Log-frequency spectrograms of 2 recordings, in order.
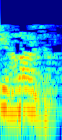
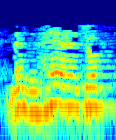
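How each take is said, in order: First: هاجر with a dark, thickened haa; wrong heavy ha. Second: من هاجر recited slowly with a thin, fronted haa; light ha. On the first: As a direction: say هاجر with a heavy back vowel after ه. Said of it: "ما نقولش". (هاجر بهاء مفخمة بالغلط) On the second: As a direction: keep the ها of من هاجر light, noon clear. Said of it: "ما نقولش هاجر". (من هاجر بترقيق الهاء وإظهار النون) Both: Shown as a demonstration.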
